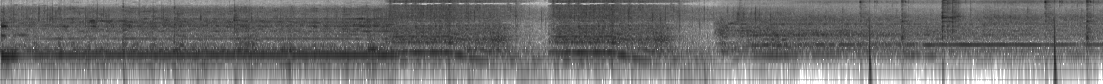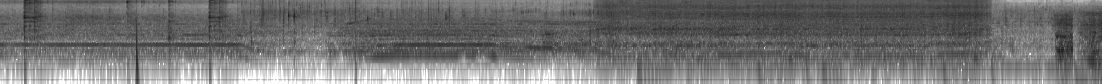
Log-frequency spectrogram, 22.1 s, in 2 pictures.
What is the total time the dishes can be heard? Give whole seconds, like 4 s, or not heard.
not heard.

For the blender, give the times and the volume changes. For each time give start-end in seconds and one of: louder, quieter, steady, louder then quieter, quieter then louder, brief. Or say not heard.
0.0-22.0 quieter then louder.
